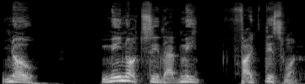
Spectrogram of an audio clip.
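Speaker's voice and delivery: a hint of a gruff half-orc, broken speech; lightly voiced brute talking in simple words. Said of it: "tries to desperately remember what her voice was like".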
